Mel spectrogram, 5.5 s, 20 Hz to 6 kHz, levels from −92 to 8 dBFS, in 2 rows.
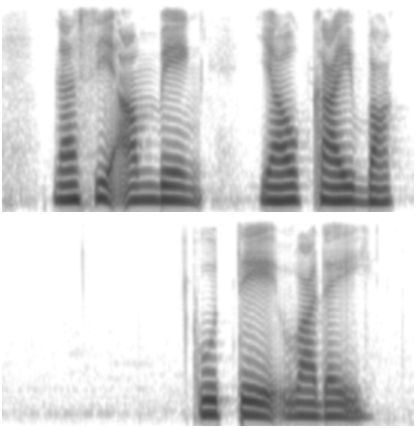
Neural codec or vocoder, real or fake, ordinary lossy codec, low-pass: none; real; none; 5.4 kHz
